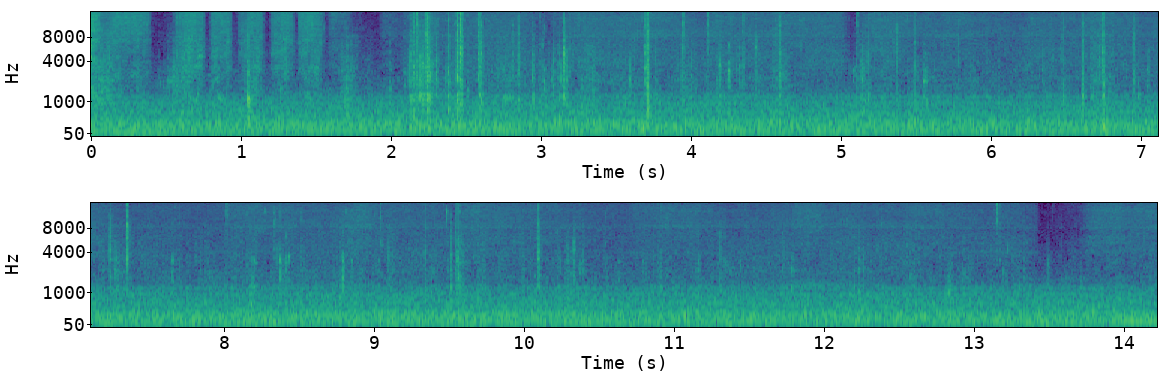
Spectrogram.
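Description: A person chewing and biting food close to the microphone: soft, wet mouth clicks and light crunches, a few at a time, over a steady low hum inside a car.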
